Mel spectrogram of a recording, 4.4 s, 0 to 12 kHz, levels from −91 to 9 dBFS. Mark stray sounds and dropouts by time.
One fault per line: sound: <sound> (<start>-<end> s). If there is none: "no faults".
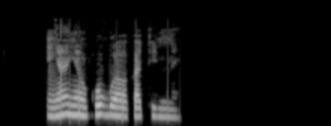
no faults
